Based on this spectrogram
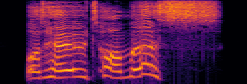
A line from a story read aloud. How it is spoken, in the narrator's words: I cried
